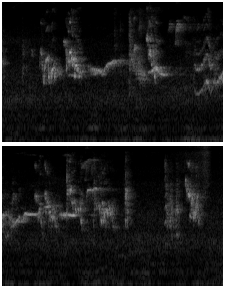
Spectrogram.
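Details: Pet budgies talking among themselves in a cage, producing drawn-out warbled whistles that glide up and down, mixed with harsh squawks and scratchy notes.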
